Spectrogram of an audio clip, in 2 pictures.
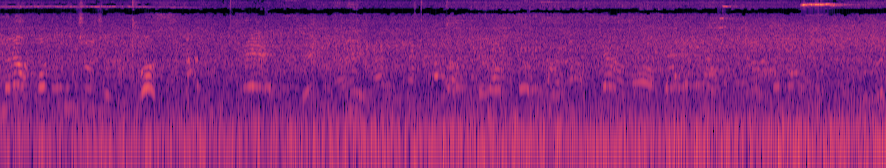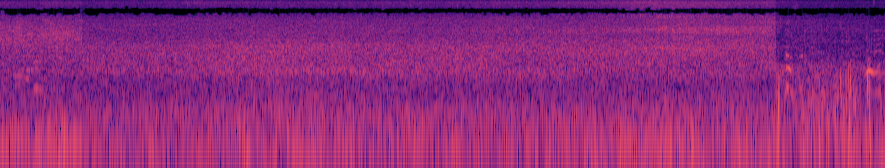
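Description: Traffic hums steadily nearby.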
